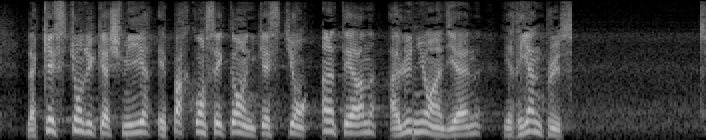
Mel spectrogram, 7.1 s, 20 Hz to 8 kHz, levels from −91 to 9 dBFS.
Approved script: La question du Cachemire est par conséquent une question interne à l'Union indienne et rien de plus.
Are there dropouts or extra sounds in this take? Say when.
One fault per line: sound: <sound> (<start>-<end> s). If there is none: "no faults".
no faults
